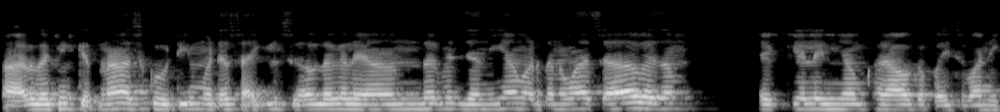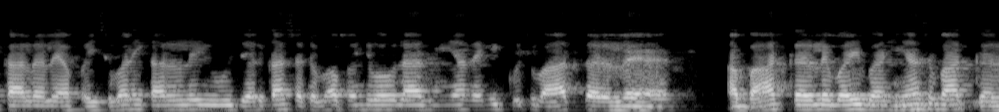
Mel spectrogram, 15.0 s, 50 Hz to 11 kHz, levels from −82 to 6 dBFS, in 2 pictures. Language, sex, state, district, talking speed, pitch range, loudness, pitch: Magahi, male, Bihar, Lakhisarai, 205 wpm, 135-150 Hz, -16 LUFS, 140 Hz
